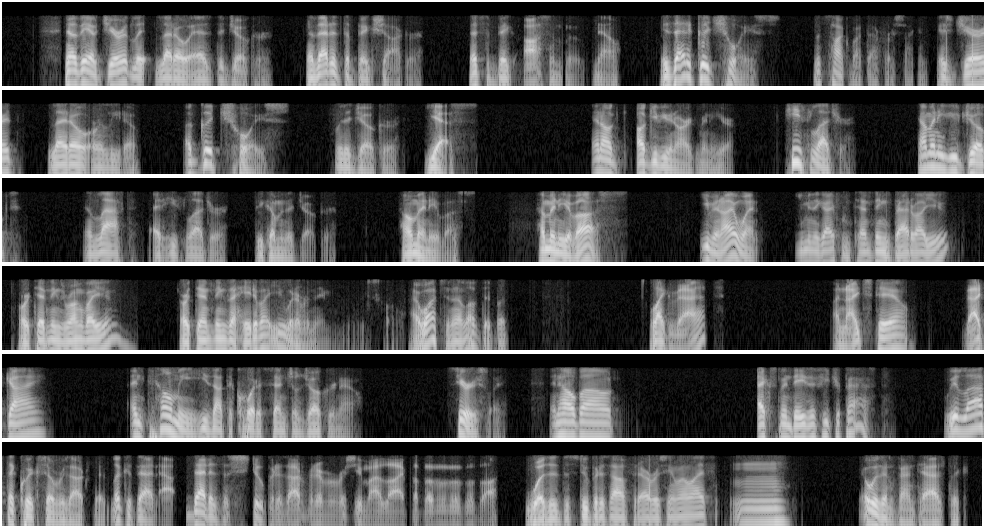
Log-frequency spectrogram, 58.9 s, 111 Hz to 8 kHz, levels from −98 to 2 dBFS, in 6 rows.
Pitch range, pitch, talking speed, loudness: 75-110 Hz, 90 Hz, 185 wpm, -22 LUFS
